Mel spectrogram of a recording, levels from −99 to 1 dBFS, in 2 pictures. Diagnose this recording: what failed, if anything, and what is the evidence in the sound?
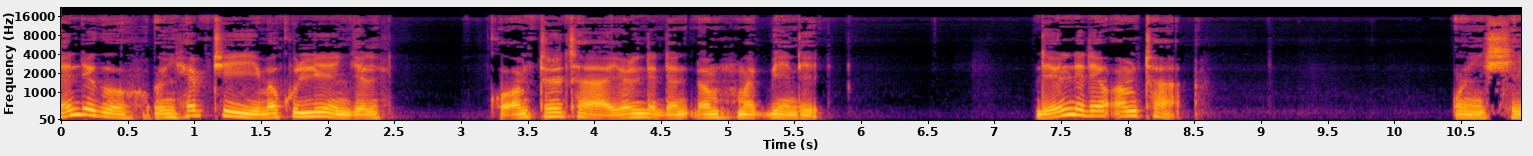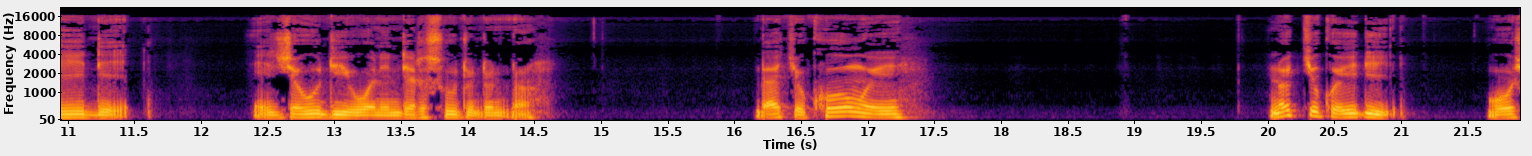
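Gain pumping throughout: the gain swings around 10 dB, likely a fast limiter clamping far-too-hot input gain.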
